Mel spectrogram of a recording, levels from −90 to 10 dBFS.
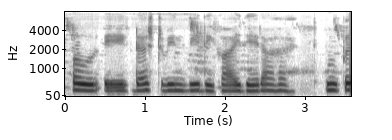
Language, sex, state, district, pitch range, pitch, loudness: Hindi, female, Uttar Pradesh, Saharanpur, 205-220 Hz, 210 Hz, -15 LUFS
